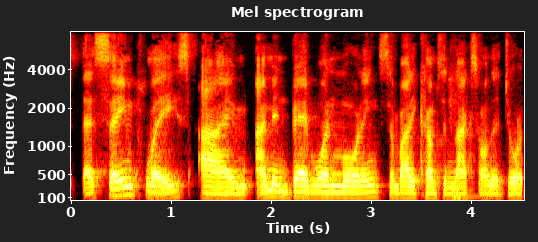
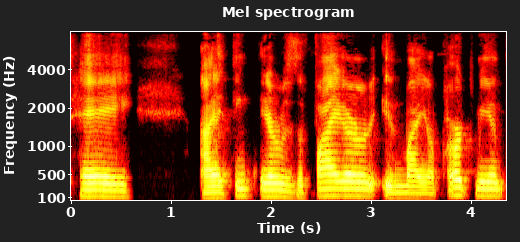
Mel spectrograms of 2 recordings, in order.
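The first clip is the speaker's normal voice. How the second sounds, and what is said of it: Put-on Russian accent. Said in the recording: “This is my Russian accent... Oh, that was Russian... Very good. Yes. So good... that wasn't bad... That was good.”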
